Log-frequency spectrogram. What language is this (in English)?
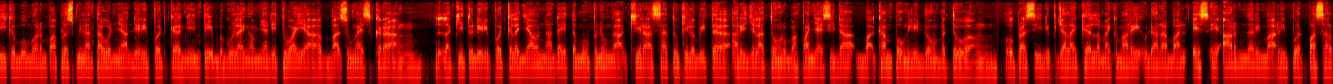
Malay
